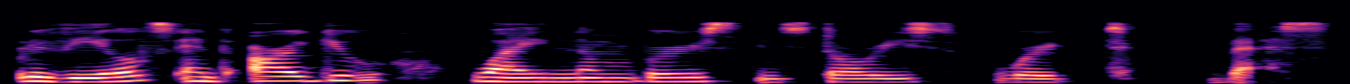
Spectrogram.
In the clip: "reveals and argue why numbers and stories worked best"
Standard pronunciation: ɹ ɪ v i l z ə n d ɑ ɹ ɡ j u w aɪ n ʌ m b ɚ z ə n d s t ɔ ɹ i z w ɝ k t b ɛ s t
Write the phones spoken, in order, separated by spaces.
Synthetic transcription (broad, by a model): ɹ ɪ v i l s ə n d ɑ ɹ ɡ j u w aɪ n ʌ m b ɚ s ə n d s t ɔ ɹ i s w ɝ t b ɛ s t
